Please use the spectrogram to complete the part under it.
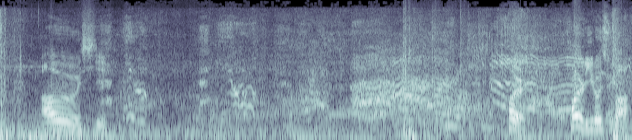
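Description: A girl cries and sobs close by.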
